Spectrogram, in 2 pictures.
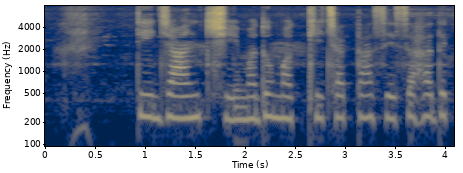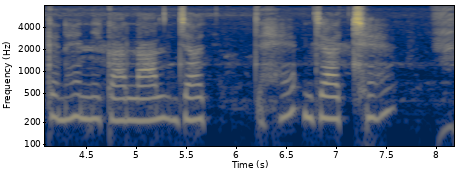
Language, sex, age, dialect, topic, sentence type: Magahi, female, 18-24, Northeastern/Surjapuri, agriculture, statement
